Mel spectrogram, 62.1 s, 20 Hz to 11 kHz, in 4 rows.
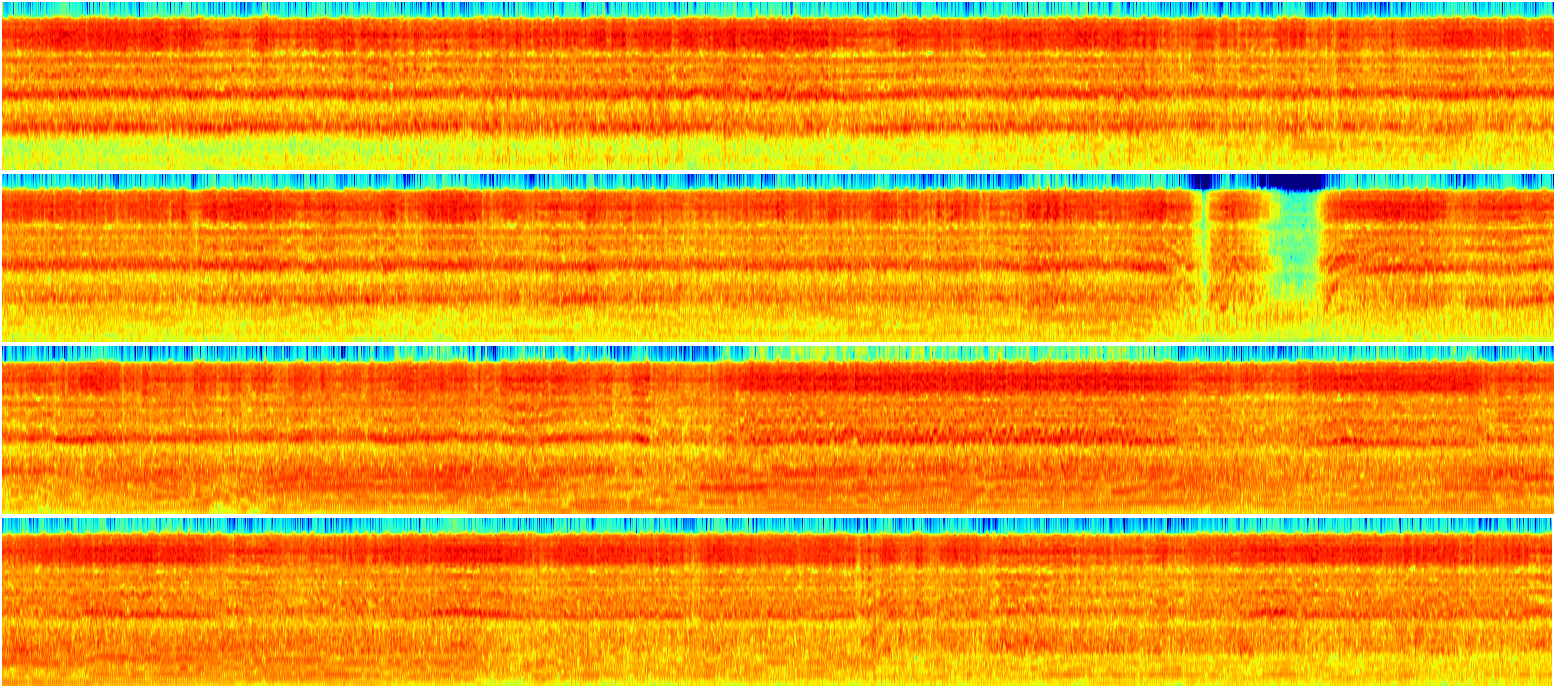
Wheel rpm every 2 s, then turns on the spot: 230, 230, 230, 230, 220, 230, 240, 230, 230, 230, 230, 230, 230, 170, 100, 220, 230, 230, 220, 200, 200, 190, 190, 190, 200, 200, 200, 200, 200, 200, 200.
none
